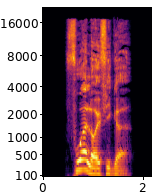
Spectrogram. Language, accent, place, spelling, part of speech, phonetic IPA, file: German, Germany, Berlin, vorläufige, adjective, [ˈfoːɐ̯lɔɪ̯fɪɡə], De-vorläufige.ogg
- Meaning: inflection of vorläufig: 1. strong/mixed nominative/accusative feminine singular 2. strong nominative/accusative plural 3. weak nominative all-gender singular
